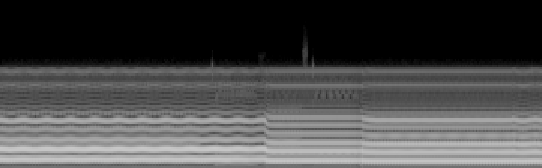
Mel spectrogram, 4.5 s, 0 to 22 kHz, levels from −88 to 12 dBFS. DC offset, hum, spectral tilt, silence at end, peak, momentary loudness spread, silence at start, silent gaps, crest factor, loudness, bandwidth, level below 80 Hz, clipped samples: 0.6%; none; -11 dB/octave; 0 s; -4 dBFS; 2 LU; 0 s; none; 8 dB; -12 LUFS; 4.4 kHz; -70 dBFS; under 0.1%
